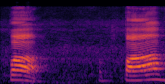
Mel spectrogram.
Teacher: पा बोलिएगा तो आपके होंठ, दोनों होंठ को छू के वो ध्वनि निकल रही है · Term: स्पर्श वर्ण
